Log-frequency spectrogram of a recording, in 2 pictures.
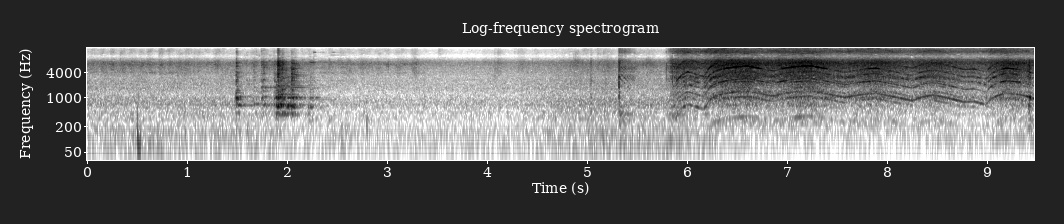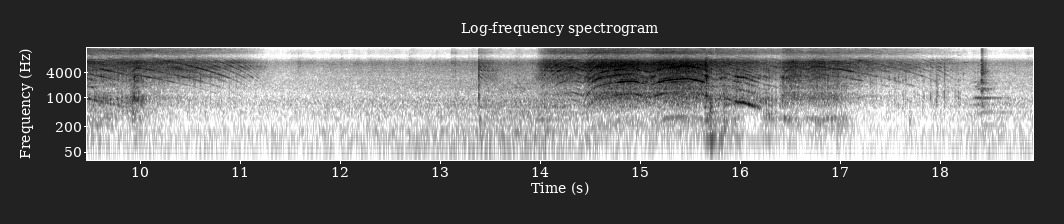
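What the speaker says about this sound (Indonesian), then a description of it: "langsung kita bor ya." A power drill whirs in two long bursts through a vehicle bumper, its pitch rising and falling as it bites into material, with clicks and handling noise between runs.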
